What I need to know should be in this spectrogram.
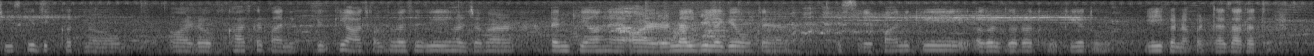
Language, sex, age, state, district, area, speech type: Urdu, female, 18-30, Uttar Pradesh, Gautam Buddha Nagar, urban, spontaneous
